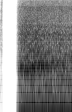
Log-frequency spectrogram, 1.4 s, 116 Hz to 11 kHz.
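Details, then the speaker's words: Car left sitting in the garage about 3 weeks: two pumps of the gas pedal and it starts right up, settling into a steady, even low idle with no knocks or misses. A healthy normal idle. "So anyway, I got in it, hit the gas pedal twice, and it started right up and idled. So that's pretty awesome."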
